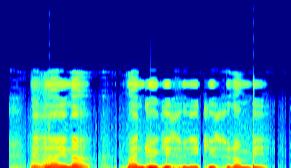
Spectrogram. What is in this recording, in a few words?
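Manchu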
